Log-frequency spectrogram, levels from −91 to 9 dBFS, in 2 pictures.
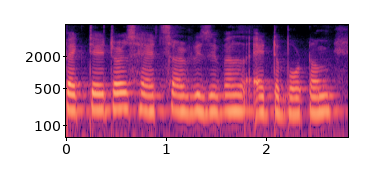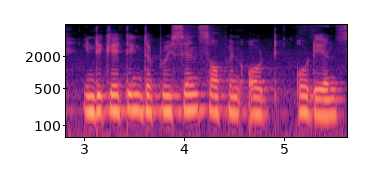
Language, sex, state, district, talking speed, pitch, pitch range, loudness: English, female, Arunachal Pradesh, Lower Dibang Valley, 150 wpm, 185 Hz, 180-195 Hz, -17 LUFS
